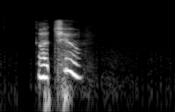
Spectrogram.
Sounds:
Sneeze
